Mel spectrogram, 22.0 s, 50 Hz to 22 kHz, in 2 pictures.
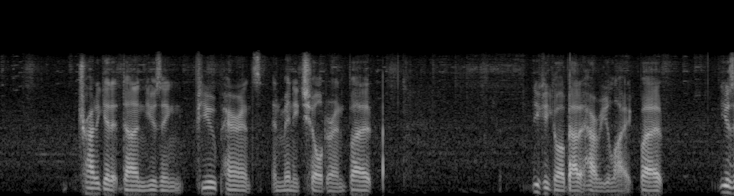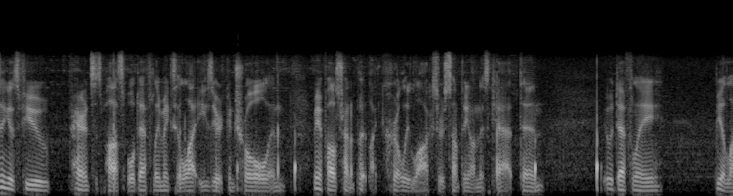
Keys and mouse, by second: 2.5-4.7 drag, 4.9-8.6 drag, 9.2 KP_1, 10.8-12.2 drag, 12.2 a, 13.5 ctrl+Tab, 13.8 click, 14.5-15.1 middle drag, 16.1 f, 16.6 click, 16.8-18.1 middle drag, 16.9 f, 18.1-18.8 drag, 18.8 right click, 18.9-19.6 middle drag, 20.9 ctrl+z.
